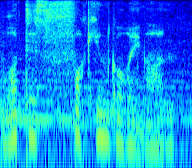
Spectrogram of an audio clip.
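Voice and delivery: hushed, quiet half-whisper, under the breath. Voicing a character asking another what is going on: quiet half-whisper. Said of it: "quietly whisper".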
